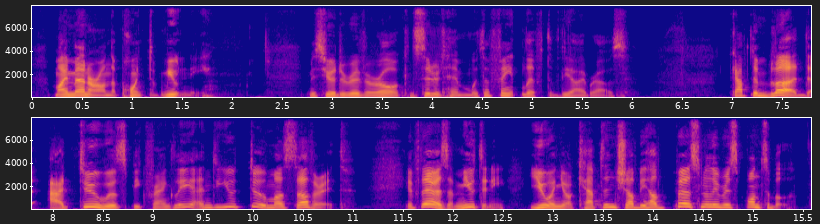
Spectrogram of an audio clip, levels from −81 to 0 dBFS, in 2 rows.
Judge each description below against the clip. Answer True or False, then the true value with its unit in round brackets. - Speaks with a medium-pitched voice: True (160 Hz)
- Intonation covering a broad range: True (8.0 semitones)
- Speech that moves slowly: False (180 wpm)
